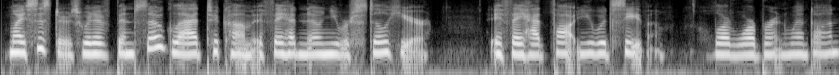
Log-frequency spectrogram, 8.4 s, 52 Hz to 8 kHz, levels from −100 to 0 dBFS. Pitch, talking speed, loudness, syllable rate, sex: 220 Hz, 200 wpm, -17 LUFS, 4.7 syllables/s, female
